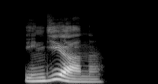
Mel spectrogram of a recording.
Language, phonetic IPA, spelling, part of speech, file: Russian, [ɪnʲdʲɪˈanə], Индиана, proper noun, Ru-Индиана.ogg
- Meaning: Indiana (a state of the United States)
